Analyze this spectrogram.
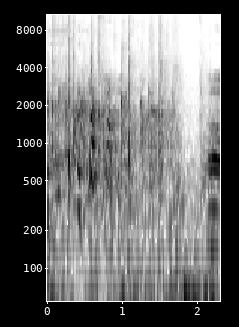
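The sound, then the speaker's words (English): Applause and clapping from an audience welcoming the moderator at a live discussion night, with scattered claps mixed among cheering voices over a steady crowd din. “Give it up for Ian. Yay. Thank you. Give it up for Ian.”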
